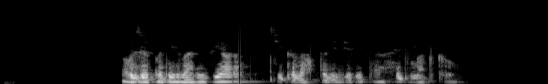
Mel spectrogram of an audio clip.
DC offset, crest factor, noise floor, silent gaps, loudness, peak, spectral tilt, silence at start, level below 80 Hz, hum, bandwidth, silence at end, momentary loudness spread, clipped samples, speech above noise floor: under 0.1%; 22 dB; -87 dBFS; none; -21 LUFS; 0 dBFS; -12.5 dB/octave; 1.2 s; -52 dBFS; none; 4.8 kHz; 0.95 s; 16 LU; under 0.1%; 67 dB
